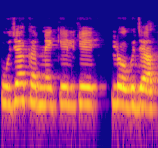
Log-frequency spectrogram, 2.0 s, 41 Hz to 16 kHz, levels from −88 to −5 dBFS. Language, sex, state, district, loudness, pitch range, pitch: Hindi, female, Bihar, Lakhisarai, -15 LUFS, 235-245 Hz, 240 Hz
